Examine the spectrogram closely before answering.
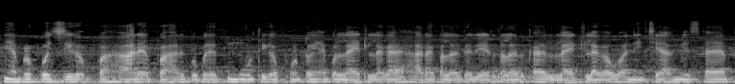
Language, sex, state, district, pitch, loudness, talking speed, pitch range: Hindi, male, Haryana, Jhajjar, 110 Hz, -17 LUFS, 255 wpm, 110-115 Hz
